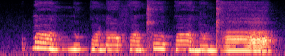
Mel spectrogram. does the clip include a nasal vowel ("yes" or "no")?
yes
